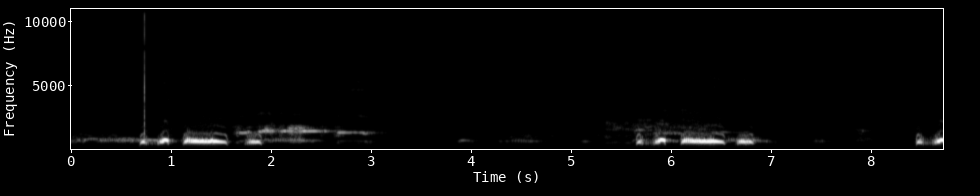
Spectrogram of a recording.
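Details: Spotted dove cooing to stimulate other doves: loud throaty phrases of clipped notes and a held low coo, repeated twice with softer coos between, a faint higher thin tone and a sharp click.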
